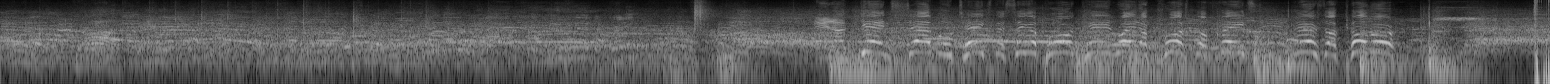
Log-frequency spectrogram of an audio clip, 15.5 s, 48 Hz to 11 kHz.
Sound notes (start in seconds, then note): 7.3 spectators exclaiming; 15.3 spectators cheering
